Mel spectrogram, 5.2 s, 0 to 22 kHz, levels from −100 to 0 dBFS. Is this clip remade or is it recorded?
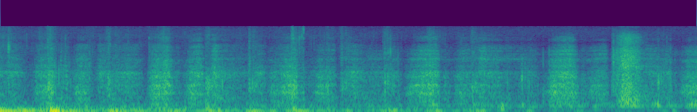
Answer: recorded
